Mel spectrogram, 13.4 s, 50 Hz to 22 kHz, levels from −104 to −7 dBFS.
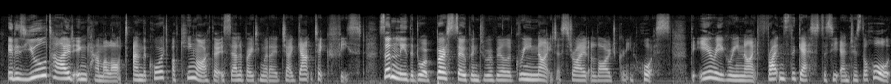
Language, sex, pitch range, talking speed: English, female, 185-240 Hz, 195 wpm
